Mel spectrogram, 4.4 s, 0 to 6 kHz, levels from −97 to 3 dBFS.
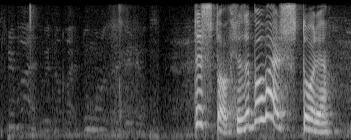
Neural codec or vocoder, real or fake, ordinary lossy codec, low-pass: none; real; none; 5.4 kHz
